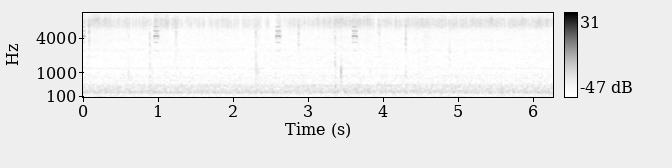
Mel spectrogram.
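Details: Engine at a steady, even low idle with no stumbles or skipped beats, only a faint high tick now and then; smooth idle with no misfire.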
